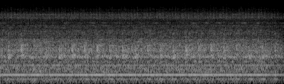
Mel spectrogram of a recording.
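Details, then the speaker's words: Skoda petrol engine idling with a misfire and the check engine light on: an uneven, lumpy pulsing beat, one cylinder misfiring. The engine wobbles and jumps in the bay instead of running smoothly. "Instead of the smooth running that this engine normally has, it sort of wobbles in the engine bay and jumps around a bit."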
